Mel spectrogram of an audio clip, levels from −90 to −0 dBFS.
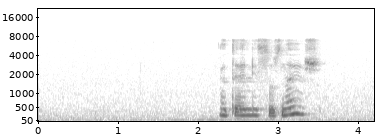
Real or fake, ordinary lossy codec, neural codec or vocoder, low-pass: real; none; none; 7.2 kHz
